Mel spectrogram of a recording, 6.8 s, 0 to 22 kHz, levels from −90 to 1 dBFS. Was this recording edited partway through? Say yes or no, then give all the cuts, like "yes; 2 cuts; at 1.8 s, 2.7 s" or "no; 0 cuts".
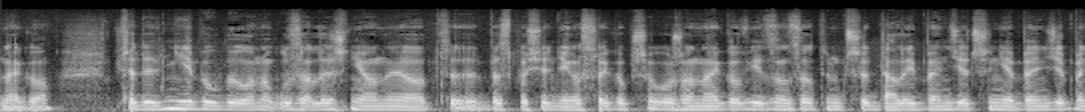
no; 0 cuts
